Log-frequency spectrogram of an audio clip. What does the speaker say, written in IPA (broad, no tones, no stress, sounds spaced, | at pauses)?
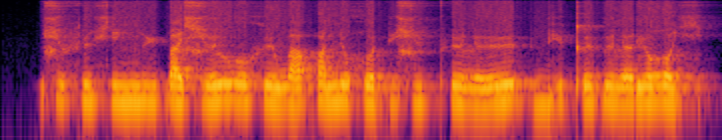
ɕ ø f ɾ y ç ɾ i ɲ y ɓ a ɕ ø l w o x ø w a qʷ i n y χʷ a pʲ ø ɕ y pʰ ø l ø | bʲ ø kʼ ø ɓ ø l œ ɾ y ʁʷ i ç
